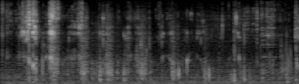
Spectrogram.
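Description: Crunchy bites and chewing of Walkers tomato sauce crisps, close to the mic, with two sharp crunches near the start followed by softer, irregular chewing.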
